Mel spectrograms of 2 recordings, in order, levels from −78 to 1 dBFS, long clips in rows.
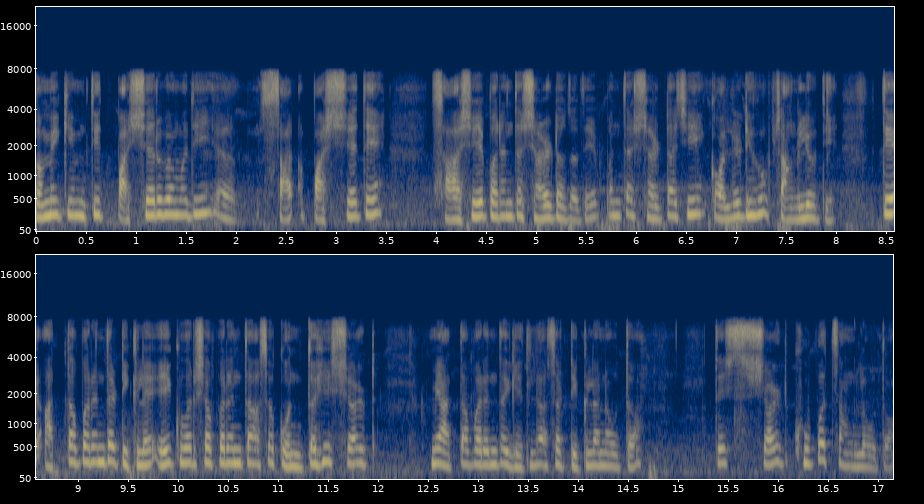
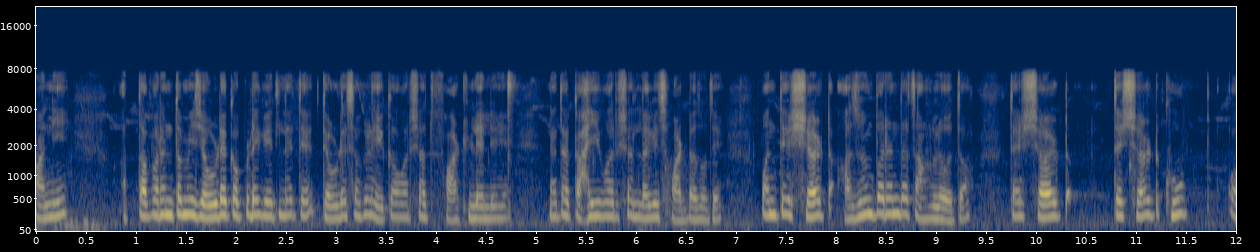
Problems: constant background noise, continuous background conversations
